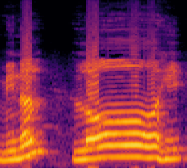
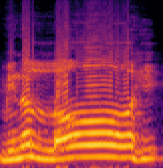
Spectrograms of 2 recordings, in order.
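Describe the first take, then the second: The two takes are said the same way.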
